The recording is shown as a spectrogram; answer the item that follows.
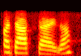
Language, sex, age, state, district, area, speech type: Hindi, female, 30-45, Uttar Pradesh, Chandauli, rural, conversation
